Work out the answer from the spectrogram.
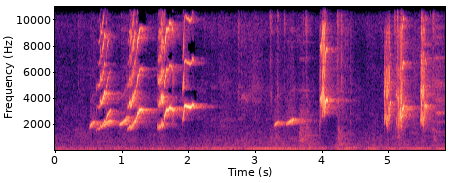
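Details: Javan myna in full song, opening with four rich, rising whistled notes with strong overtones, then a softer upslurred whistle followed by sharp, harsh, grating bursts.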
